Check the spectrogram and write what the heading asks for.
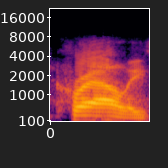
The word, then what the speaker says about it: Crowley: It's actually pronounced Crowley, so it sounds like it's an A, but it's I say Crowley, but I mispronounce it well.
